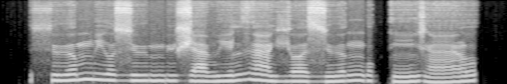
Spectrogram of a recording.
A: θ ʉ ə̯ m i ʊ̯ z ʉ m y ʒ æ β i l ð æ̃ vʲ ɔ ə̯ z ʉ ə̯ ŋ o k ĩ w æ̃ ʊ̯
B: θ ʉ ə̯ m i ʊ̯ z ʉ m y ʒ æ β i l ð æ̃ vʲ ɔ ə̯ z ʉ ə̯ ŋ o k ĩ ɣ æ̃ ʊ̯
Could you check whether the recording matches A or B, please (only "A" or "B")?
B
